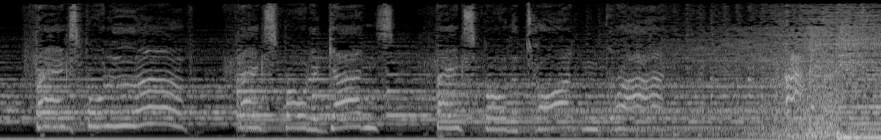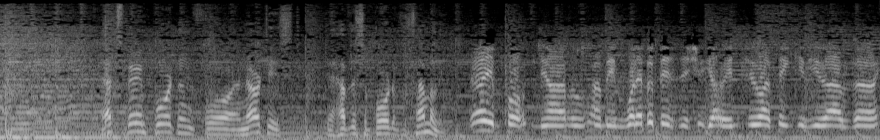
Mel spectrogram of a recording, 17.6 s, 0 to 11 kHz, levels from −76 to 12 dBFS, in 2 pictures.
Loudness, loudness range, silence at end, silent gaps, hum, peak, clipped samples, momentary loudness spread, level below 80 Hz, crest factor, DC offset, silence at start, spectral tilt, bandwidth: -17 LUFS; 8 LU; 0 s; none; none; 0 dBFS; under 0.1%; 11 LU; -28 dBFS; 16 dB; 2%; 0 s; -5 dB/octave; 10.5 kHz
